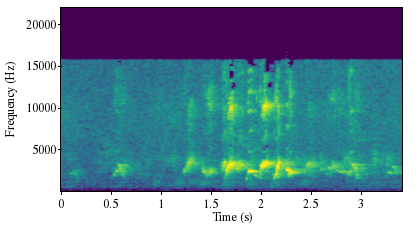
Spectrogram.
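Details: Red-whiskered bulbul decoy singing during trapping on 12 November 2017, used to provoke wild rivals, its beak likened to a machine gun: a brief note, then a burst of quick warbled, slurred whistles, quiet background.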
